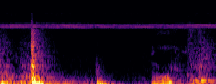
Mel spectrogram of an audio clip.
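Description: Newly assembled bathroom cabinet doors and large drawers open and close in a few separate wooden thumps and slides with quiet gaps between them.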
